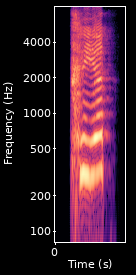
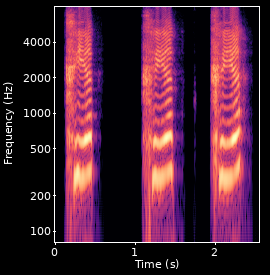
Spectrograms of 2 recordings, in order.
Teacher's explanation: Cô đọc là khiết thì các bạn sẽ cảm giác một luồng hơi nó bật ra ngoài. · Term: phụ âm bật hơi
